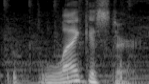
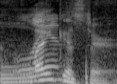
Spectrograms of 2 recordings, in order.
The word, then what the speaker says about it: Lancaster: By the way, take note how she pronounced that city name, everybody. Lancaster. That's right. That's how we say it in Pennsylvania, not Lancaster. Not Lancaster, which is the California is Lancaster, I think.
